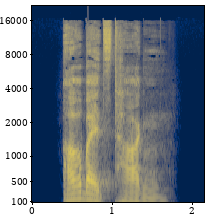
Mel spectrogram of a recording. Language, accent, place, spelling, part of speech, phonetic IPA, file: German, Germany, Berlin, Arbeitstagen, noun, [ˈaʁbaɪ̯t͡sˌtaːɡn̩], De-Arbeitstagen.ogg
- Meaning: dative plural of Arbeitstag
